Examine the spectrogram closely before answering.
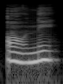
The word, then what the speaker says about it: on est: এর ব্যবহার আমি আগের অংশে আপনাদের বললাম, সেটা কিন্তু বিভিন্ন সময় বিভিন্ন রকমই হতে পারে, এবং ও এন এর সঙ্গে ইএসটি একত্রে উচ্চারণ হবে অনে, অনে, অনে।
